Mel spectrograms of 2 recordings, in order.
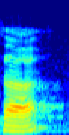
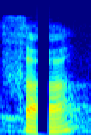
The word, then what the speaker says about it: ثاء: So Tha is pronounced like TH in English, similar to think. So Tha, not the, Tha.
